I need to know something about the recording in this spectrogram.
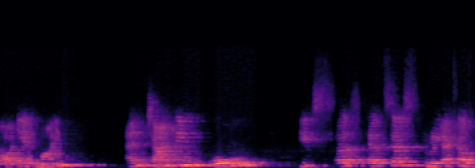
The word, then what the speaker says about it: Om: Pronouncing Om, Om is the first universal sound. When we pronounce Om, it is a combination of 3 syllables, that is A, U and Ma.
